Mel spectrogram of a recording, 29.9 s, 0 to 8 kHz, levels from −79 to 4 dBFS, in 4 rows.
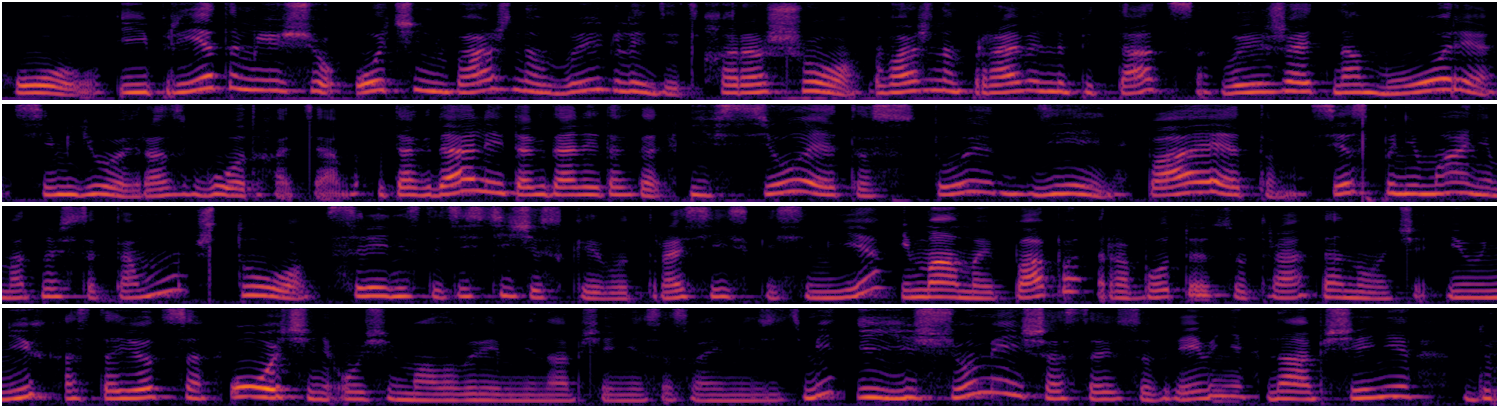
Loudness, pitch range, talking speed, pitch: -34 LUFS, 215-270 Hz, 160 wpm, 240 Hz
